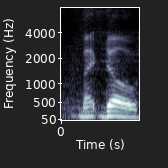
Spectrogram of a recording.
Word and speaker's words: McDo: They don't pronounce the last letters, McDove.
